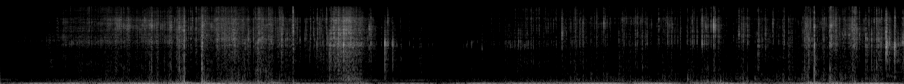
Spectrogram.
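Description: A utility cutter blade carves grid cuts into a hand-sized solid bar of dry orange soap held in the hand, then scrapes them off as crunchy flakes. The result is a steady run of bright, dry crackling and crunching scrapes, with a brief lull around the four-second mark before the scraping resumes.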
